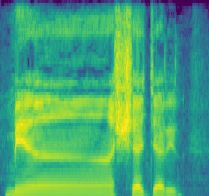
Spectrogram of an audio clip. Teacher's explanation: Bukan hanya n ditambah g aja, ditahan juga, ada ditahan. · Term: ikhfa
